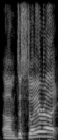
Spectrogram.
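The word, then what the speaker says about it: Destoroyah: Beautiful pronunciation. Destroya. No, you were perfect.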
